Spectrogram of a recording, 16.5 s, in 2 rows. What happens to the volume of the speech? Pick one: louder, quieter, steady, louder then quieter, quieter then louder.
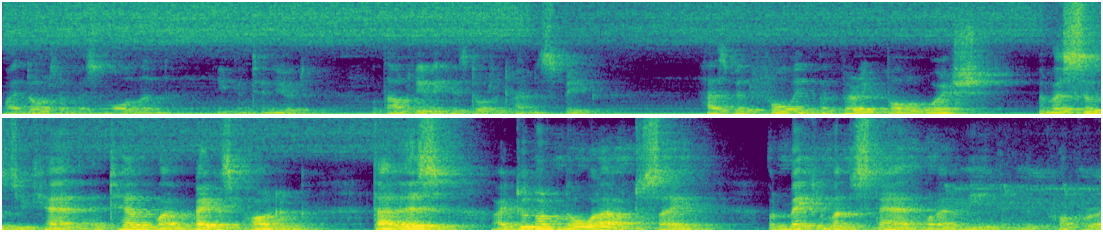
louder then quieter.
